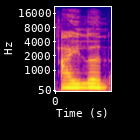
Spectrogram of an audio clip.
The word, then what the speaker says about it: island: pronounced as its learner by the way it's pronounced Island I hear some of my students I heard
